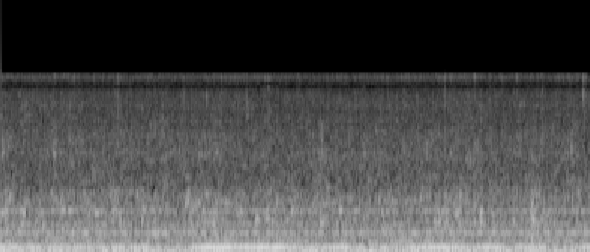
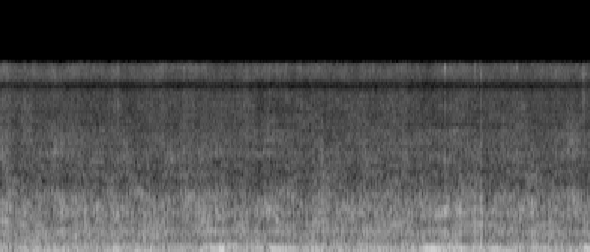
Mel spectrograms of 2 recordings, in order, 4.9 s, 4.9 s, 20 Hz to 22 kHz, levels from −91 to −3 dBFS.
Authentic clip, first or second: first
